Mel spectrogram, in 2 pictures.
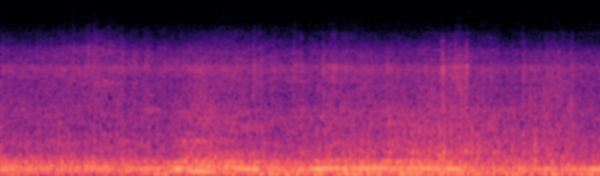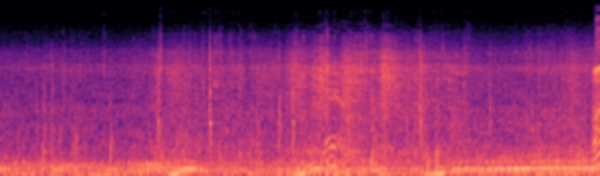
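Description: Off-road vehicle's engine running steadily at low trail speed, heard from inside the cab, with scattered knocks and rattles as the vehicle bumps along a rough dirt trail.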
